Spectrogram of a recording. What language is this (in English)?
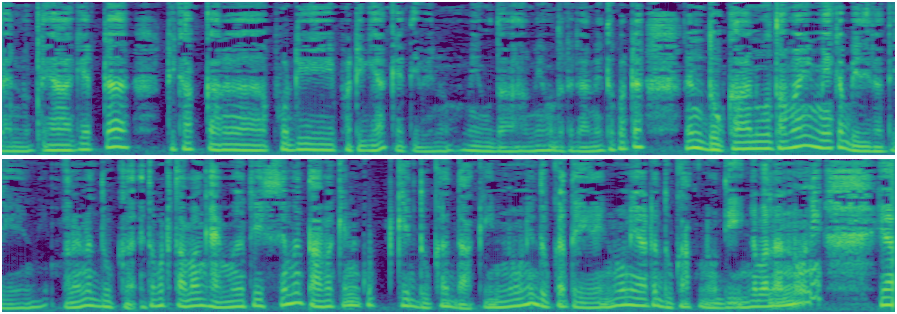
Arabic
